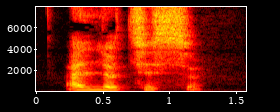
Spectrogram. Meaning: inflection of allotir: 1. first/third-person singular present subjunctive 2. first-person singular imperfect subjunctive
- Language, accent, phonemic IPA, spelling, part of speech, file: French, Canada, /a.lɔ.tis/, allotisse, verb, LL-Q150 (fra)-allotisse.wav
